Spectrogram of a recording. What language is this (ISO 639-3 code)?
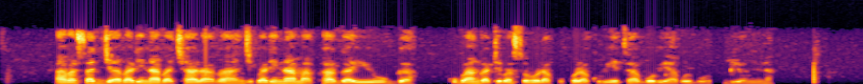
lug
